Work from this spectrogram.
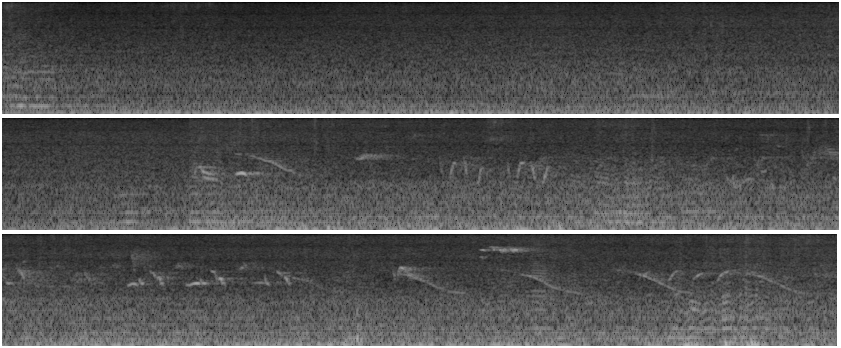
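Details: Honey bees in a queenless colony rearing queens give a steady low buzz with humming bands throughout. From about five seconds on, bright bird chirps are layered over it, several in quick succession.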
